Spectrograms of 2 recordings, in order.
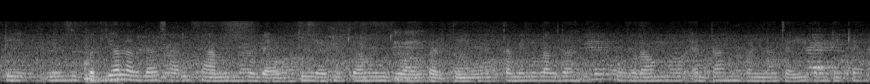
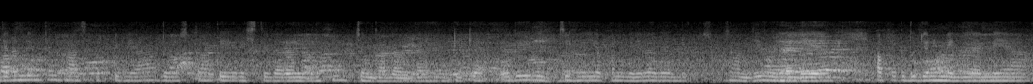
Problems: continuous background conversations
